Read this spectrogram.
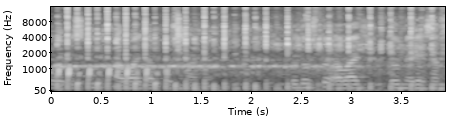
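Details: TVS XL 100cc single-cylinder idling after head/half-engine rebuild with timing and tappets set (tappets slightly loose), oil pump feeding head, cloth placed over silencer; steady even low-idle putter, clean regular beat, no top-end tapping: normal idle.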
